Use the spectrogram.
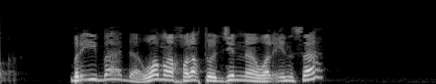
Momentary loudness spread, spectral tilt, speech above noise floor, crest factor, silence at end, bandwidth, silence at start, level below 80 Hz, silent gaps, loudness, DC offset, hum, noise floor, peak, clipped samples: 6 LU; -8.5 dB/octave; 53 dB; 18 dB; 1.15 s; 6.2 kHz; 0 s; -52 dBFS; none; -17 LUFS; under 0.1%; none; -69 dBFS; -2 dBFS; under 0.1%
